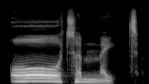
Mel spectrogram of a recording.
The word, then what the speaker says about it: automate: Now, another important word here is automate. Again, notice the stress on the or, and it's not a or ow, it's or, as in more, more, it's or.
